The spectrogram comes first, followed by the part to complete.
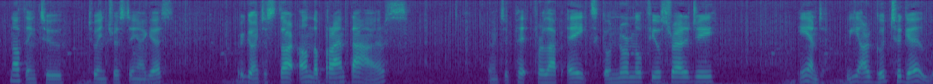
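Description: With fairly high pitch, a man talks at a fairly slow pace with long, frequent pauses, over noticeable background noise. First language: not English. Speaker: gaming YouTuber. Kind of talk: gameplay commentary. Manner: excitable.

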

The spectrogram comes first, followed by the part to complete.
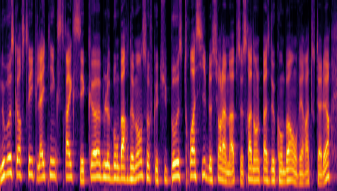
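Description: Against a quiet background, a man speaks fairly quickly at a medium pitch with very wide pitch swings. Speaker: gaming YouTuber and streamer; gaming YouTuber, streamer. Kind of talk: gaming commentary video. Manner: fast; hesitant, many fillers.

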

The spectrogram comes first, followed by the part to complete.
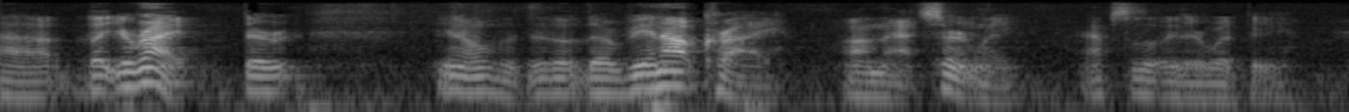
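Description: A man talks at a fairly quick pace and a fairly low pitch. His intonation is lively, with vocal fry. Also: fairly bright tone.

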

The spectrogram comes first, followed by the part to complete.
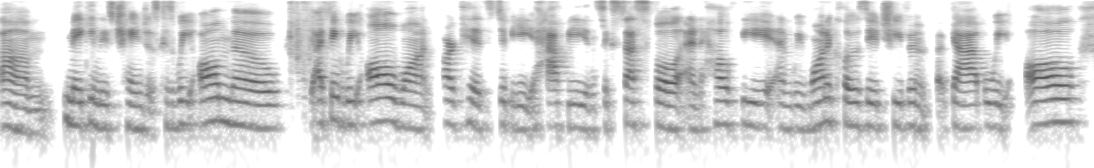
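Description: A woman talks at a fairly slow pace and medium pitch in monotone, flat intonation with hardly any pauses. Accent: American. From Malibu, California. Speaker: school board candidate. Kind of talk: debate answer.

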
